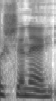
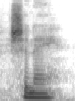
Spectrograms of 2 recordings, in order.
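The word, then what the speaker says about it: shen eh: you spell it S-H-U-N, is it? – For saying that's it, Shinae. – That's it. Oh, Shinae. Yeah, S-H-E-N space E-H, Shinae.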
